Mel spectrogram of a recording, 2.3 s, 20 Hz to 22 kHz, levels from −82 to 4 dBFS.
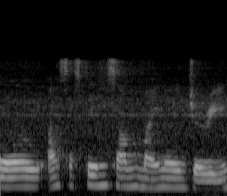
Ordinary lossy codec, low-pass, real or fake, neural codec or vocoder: none; 7.2 kHz; real; none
